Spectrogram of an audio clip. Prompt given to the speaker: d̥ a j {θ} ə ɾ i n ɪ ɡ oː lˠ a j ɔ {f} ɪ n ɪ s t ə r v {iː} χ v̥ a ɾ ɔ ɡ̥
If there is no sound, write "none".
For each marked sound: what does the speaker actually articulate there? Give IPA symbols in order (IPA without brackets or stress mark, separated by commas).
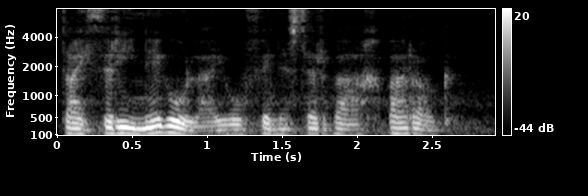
θ, f, aː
